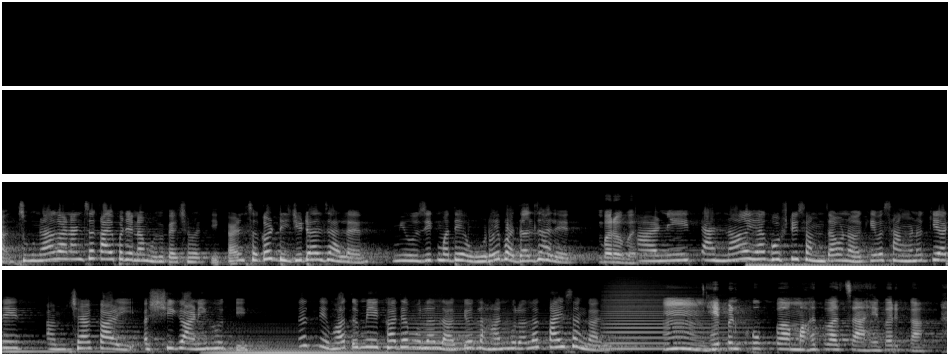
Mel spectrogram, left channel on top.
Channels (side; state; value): left; silent; digital silence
